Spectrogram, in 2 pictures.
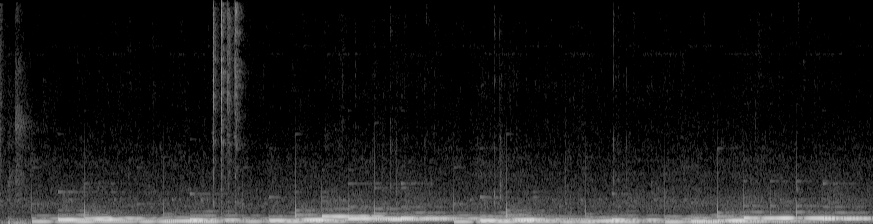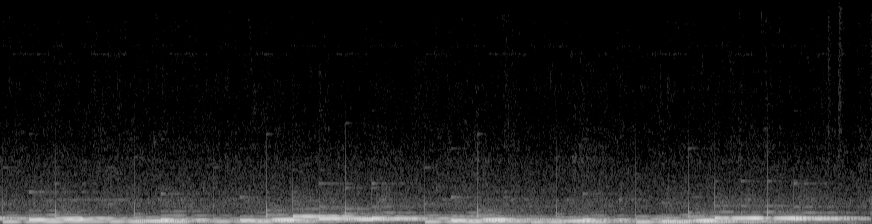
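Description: An electric piano plays a repeating melody of layered chords and notes for an urban modern zouk track in Logic Pro X, steady and clear with no talking.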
